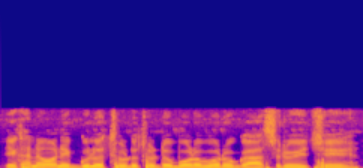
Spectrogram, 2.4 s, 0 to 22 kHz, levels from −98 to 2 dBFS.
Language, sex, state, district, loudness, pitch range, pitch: Bengali, male, West Bengal, Alipurduar, -14 LUFS, 120-145 Hz, 130 Hz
